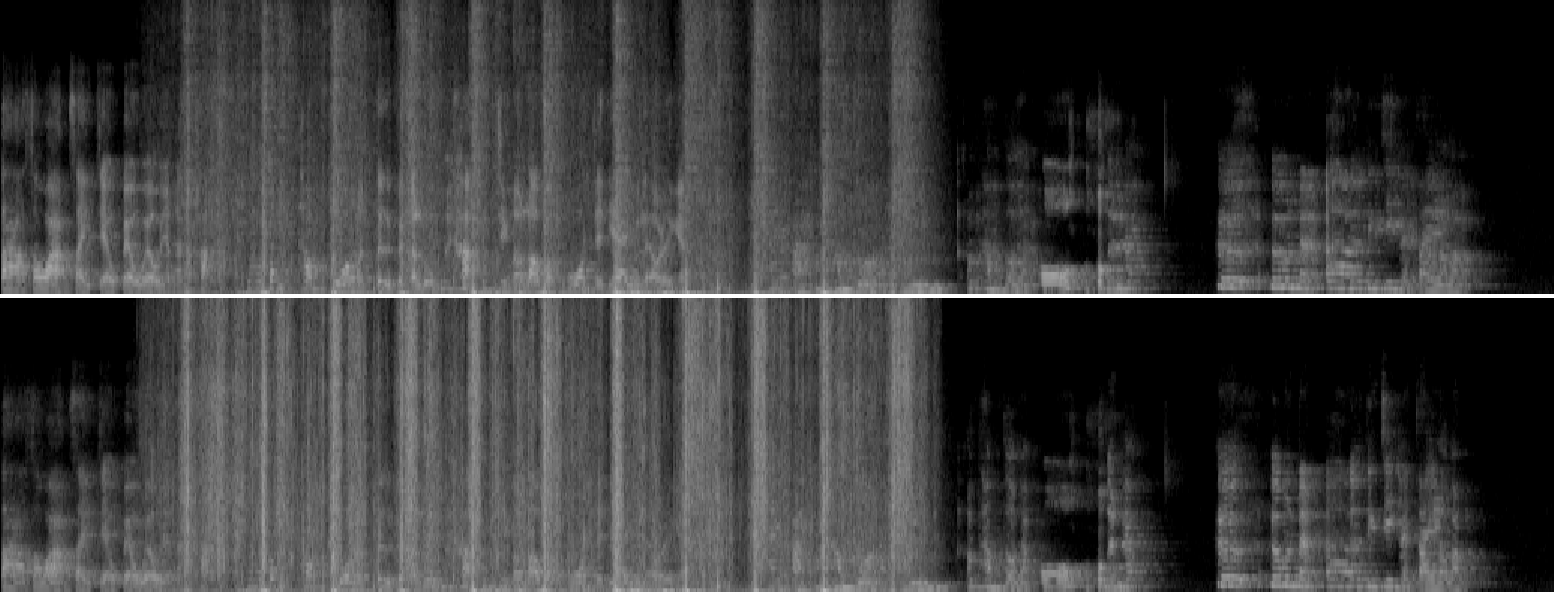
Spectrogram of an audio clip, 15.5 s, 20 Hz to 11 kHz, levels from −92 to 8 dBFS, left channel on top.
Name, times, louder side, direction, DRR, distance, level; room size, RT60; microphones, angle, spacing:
voice 1, 0.0-6.9 10.4-11.0 13.3-13.6, left 4 dB, 70° left, 4 dB, 1.9 m, -38 dB
Walk footsteps, 1.5-9.4, right 5 dB, 50° right, 0.8 m, -33 dB
voice 2, 5.9-6.5 7.7-10.3 11.0-11.4 12.1-13.1 13.5-14.6, right 2 dB, 75° right, -2 dB, 3.9 m, -41 dB
19.5 x 10.5 x 4.5 m, 0.82 s
head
